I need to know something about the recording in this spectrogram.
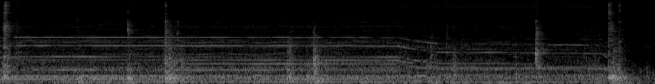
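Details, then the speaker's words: Chamberlain B970 DC garage door opener on a light mini door with no load: an even high whine throughout, dropping slightly in pitch near the end of travel; normal, just very whiny DC motor. "So yeah, it's really whiny, and I really am not a big fan of the way it sounds. I just don't like whiny DC motors."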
